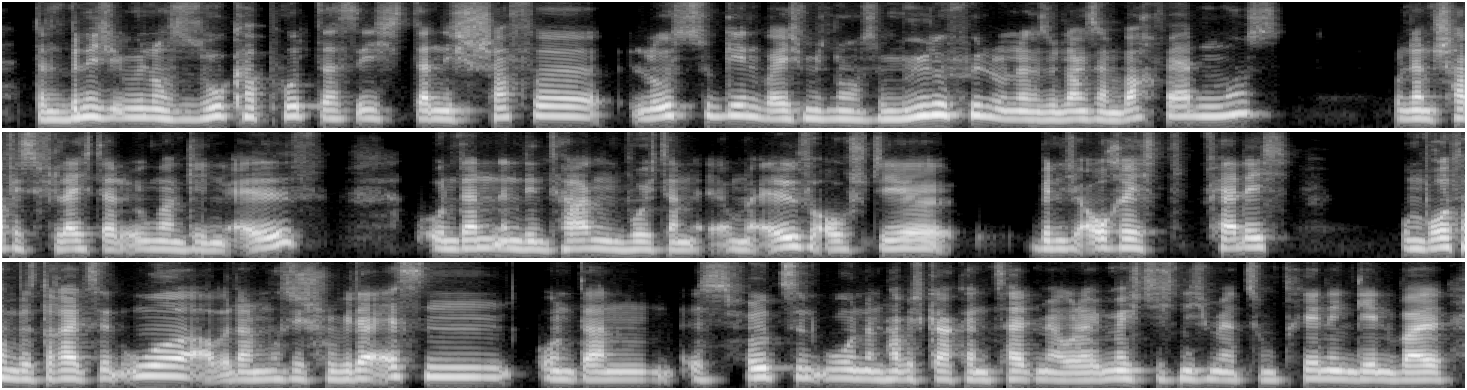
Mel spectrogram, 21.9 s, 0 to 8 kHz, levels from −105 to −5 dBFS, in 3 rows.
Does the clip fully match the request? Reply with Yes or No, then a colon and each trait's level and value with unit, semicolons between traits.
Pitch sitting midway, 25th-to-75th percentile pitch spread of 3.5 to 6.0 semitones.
Yes: medium, 145 Hz; average, 3.8 semitones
